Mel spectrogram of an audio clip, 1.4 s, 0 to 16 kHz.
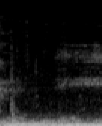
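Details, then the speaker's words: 2003 Toyota Sienna with a new Y-pipe and catalytic converters, backed out into the yard: a low, smooth, quiet rumble with no puffing, ticking or rattle, far quieter than before. Check engine light on but no codes. "Yeah. It's a lot quieter than it was. You can't hear it at all."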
